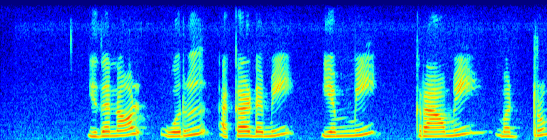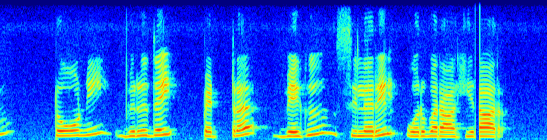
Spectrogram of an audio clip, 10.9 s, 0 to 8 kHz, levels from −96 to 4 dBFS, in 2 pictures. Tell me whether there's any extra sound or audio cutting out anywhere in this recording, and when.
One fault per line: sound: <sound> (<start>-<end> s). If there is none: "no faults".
sound: dropout (10.2-10.3 s)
